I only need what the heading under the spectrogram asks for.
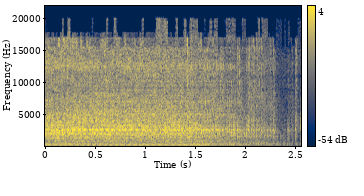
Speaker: Oh boy. Brush roll bearing is gone. Wow.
